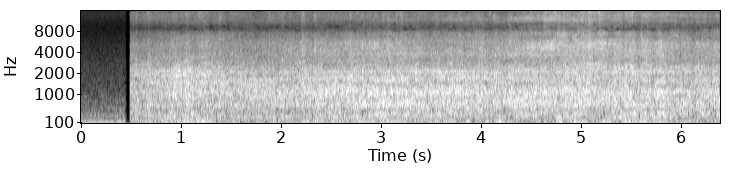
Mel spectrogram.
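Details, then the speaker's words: Hornby Intercity 125 model train, formerly a non-runner, after a few minutes of running, with lights working: a click, then a light, steady whirr at an even pitch with no grinding or rattle, so the motor has quietened and runs normally. "Motor has quietened down a lot in the few minutes I've been having it running, so I'm really pleased with that."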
